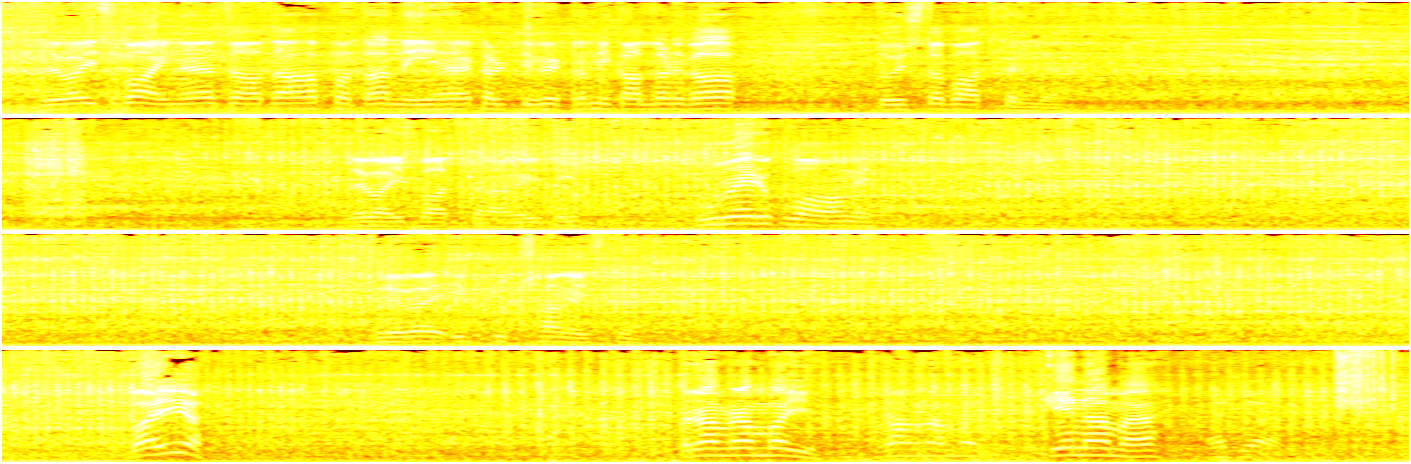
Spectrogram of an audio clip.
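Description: A tractor engine runs with a steady low rumble.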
